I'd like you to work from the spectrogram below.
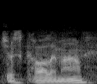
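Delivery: ordinary talk, nothing marked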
